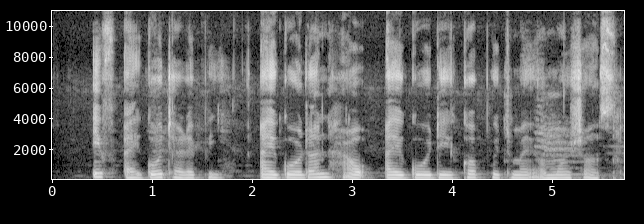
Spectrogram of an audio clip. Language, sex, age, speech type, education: Nigerian Pidgin, female, 30-45, read, primary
